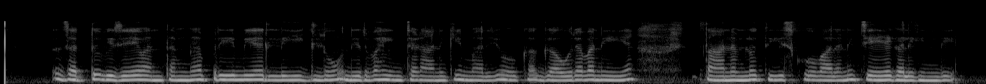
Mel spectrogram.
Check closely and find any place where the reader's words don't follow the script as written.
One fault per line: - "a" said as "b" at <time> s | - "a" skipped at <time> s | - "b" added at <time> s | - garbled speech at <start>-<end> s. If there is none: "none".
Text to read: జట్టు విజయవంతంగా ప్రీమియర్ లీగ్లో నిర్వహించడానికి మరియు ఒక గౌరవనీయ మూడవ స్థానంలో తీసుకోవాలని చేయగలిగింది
- "మూడవ" skipped at 6.3 s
